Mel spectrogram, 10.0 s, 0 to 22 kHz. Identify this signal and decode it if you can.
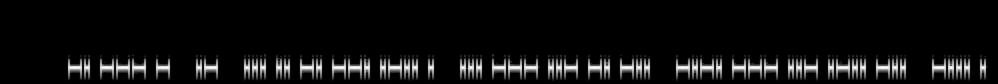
Morse code, heard as a keyed tone, about 32 wpm, 700 Hz. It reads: NOT A SINGLE SOUND COULD BE
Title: Sentences from Top 1000 Words - Review Part 5 - 30wpm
